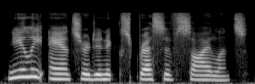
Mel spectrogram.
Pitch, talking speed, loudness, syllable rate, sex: 250 Hz, 120 wpm, -16 LUFS, 5.6 syllables/s, female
